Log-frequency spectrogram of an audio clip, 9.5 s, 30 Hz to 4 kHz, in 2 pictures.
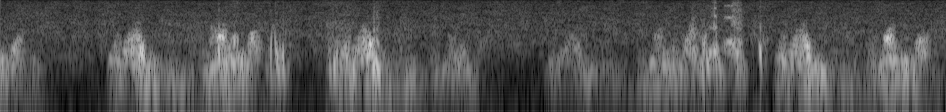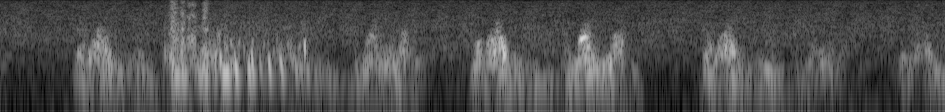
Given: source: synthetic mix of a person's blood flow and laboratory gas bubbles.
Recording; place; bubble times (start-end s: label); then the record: Doppler ultrasound of blood flow; precordium
1.04-1.26 s: bubbles
1.33-1.46 s: bubbles
1.62-1.80 s: bubbles
1.82-1.94 s: bubbles
3.44-3.85 s: bubbles
5.54-6.29 s: bubbles
From the record:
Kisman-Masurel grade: 222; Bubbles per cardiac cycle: several, 3 to 8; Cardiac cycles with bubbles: 10 to 50%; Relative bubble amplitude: moderate (0.250 to 0.450); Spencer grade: 2 (many but less than half of the cardiac periods contain bubble signals, singularly or in groups); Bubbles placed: anywhere in the cardiac cycle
